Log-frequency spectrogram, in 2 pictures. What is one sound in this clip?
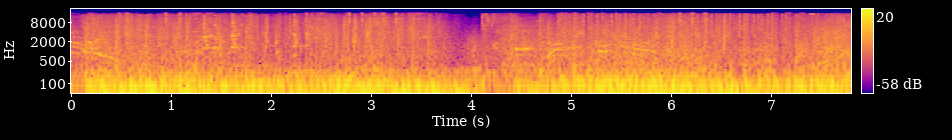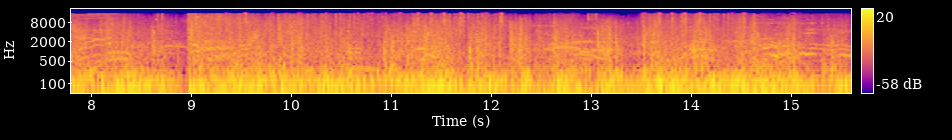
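Guns fire in rapid bursts with loud impacts.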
